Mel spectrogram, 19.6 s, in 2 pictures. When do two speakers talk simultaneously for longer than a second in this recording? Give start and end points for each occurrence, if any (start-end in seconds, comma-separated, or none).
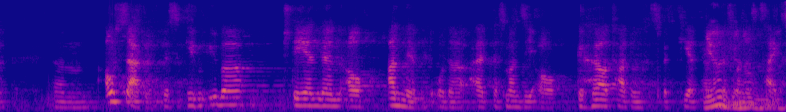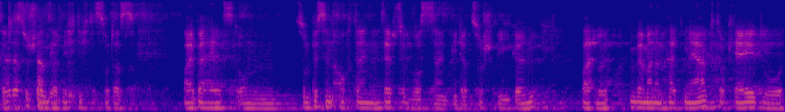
8.8-10.8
